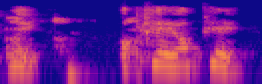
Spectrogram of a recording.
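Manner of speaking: high, eager Italian-accented imitation; lightly put-on Italian accent, urging; Gianmarco. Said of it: "He's got this awesome Italian accent".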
